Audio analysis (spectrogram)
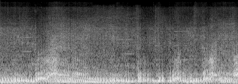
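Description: Ducati Multistrada V4 Pikes Peak with a full-system Akrapovic exhaust revving hard nearby, a loud, continuous, raspy engine roar whose pitch sweeps up and down with the throttle.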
